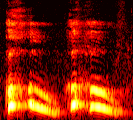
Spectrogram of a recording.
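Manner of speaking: high, loud owl hooting; owl hoots. Acted. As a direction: hoot like an owl in the woods.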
